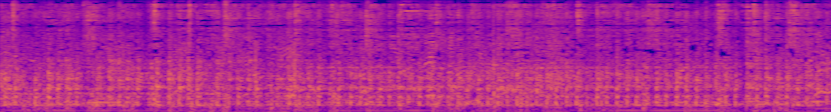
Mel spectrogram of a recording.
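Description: A group of large barrel drums (dhol) beaten together in a loud, dense, continuous rhythm.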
